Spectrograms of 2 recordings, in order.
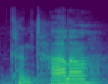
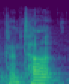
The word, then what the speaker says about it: Kianta: It's Dr. Kantana Moore. I'm sorry, Dr. Kianta Moore, Dr.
